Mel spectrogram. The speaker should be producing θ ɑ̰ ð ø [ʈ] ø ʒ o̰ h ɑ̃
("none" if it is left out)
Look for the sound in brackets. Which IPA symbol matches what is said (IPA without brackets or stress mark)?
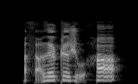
ʈ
